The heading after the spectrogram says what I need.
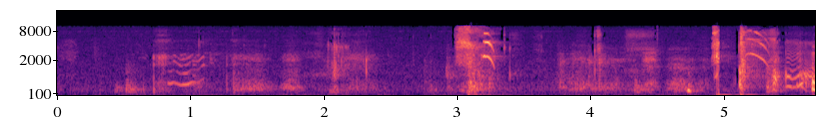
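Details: A person's sneeze caught on video, followed by others saying "bless you"; sneeze.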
